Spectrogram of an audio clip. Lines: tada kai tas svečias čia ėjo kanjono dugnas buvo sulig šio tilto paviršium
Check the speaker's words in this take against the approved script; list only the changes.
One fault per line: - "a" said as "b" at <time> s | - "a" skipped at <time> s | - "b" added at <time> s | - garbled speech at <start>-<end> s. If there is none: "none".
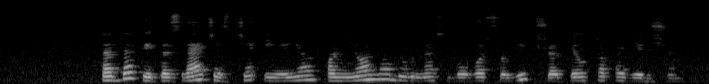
none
